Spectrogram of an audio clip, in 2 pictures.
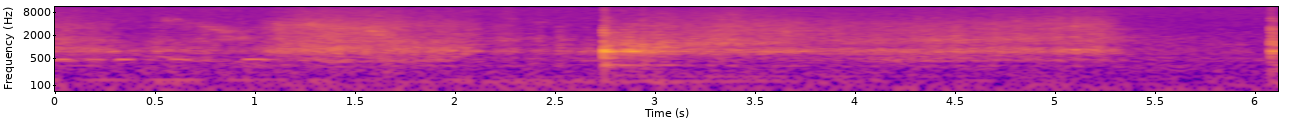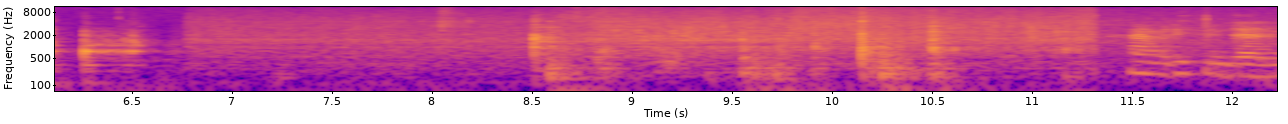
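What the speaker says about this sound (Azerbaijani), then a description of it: "Soğana yağ töküp qovururuz." Onion frying in oil for Azerbaijani khinkal, a soft sizzle that runs steadily and swells into louder, crackling bursts of stirring near the end.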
